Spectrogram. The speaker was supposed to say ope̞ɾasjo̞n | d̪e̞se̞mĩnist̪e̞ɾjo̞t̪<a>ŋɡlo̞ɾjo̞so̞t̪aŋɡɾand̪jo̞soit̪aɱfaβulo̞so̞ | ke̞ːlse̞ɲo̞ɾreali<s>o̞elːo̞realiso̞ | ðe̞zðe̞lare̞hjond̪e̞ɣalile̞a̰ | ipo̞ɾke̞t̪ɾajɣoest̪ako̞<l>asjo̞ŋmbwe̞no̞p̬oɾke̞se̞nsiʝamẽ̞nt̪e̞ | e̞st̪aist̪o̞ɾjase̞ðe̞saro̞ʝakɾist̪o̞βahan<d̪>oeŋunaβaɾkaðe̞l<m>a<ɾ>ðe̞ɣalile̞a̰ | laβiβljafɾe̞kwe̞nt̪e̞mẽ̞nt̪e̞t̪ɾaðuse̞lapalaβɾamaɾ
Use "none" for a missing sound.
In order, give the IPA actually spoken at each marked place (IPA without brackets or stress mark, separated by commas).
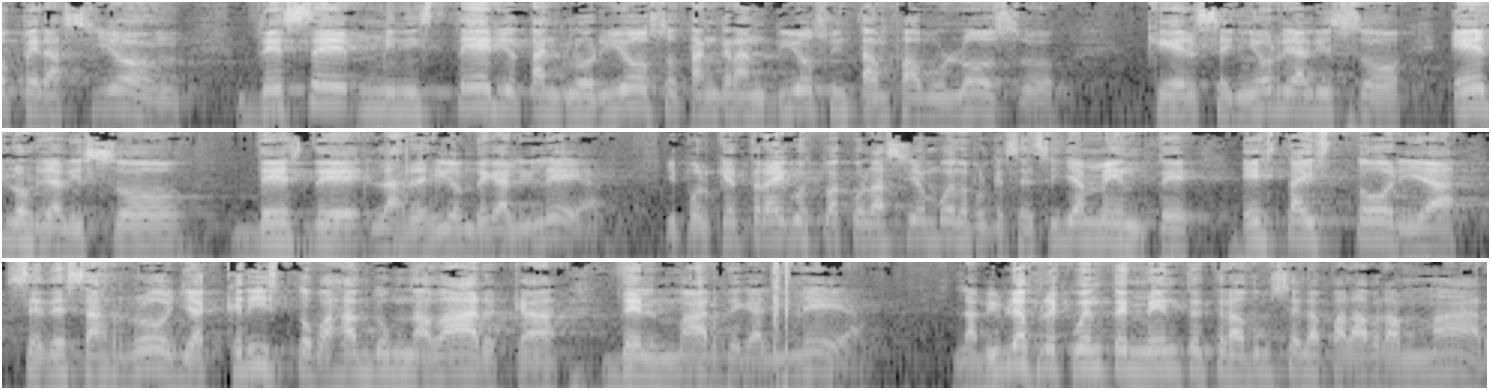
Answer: a, s, l, d̪, m, ɾ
